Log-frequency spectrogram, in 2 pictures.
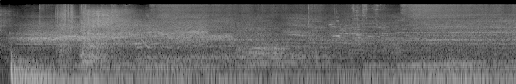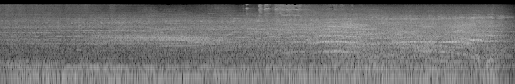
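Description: Tense horror-film score and sound design: a sustained low rumble under wavering, gliding high tones, slowly growing louder toward the end.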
